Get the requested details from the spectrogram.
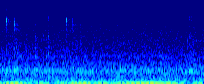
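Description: A block crumbles as it is broken.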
